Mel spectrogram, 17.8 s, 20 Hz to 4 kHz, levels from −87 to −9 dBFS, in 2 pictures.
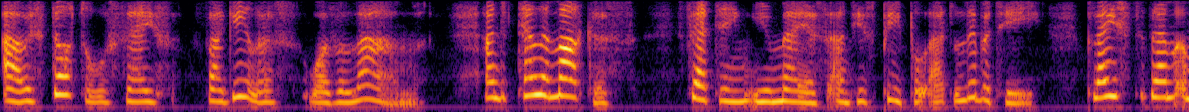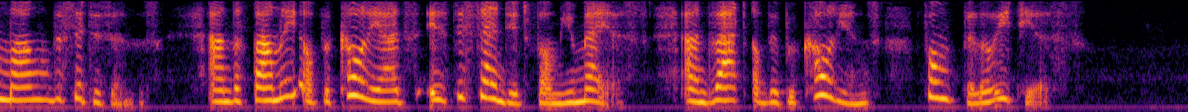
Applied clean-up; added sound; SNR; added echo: none; none; none; none.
